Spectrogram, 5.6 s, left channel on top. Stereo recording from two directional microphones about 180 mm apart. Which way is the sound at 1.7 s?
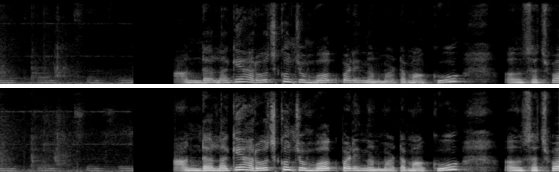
50° right (ahead or behind).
